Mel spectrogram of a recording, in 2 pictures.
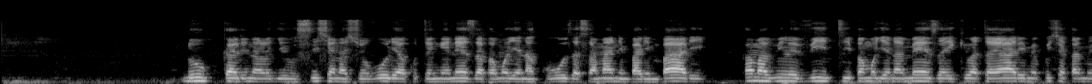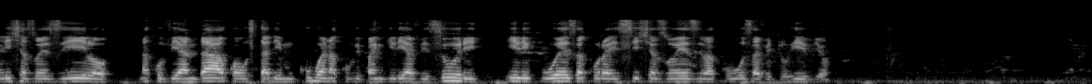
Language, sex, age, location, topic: Swahili, male, 18-24, Dar es Salaam, finance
